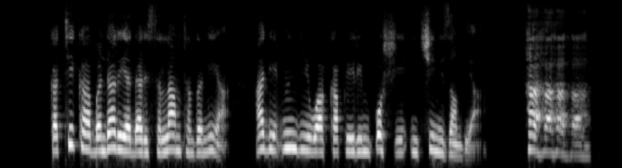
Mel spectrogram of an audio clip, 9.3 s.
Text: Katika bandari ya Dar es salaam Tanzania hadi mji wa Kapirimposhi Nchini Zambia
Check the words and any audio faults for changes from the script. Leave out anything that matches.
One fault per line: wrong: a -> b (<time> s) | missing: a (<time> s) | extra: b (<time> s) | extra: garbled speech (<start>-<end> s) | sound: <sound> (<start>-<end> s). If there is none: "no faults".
sound: laugh (7.9-8.9 s)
